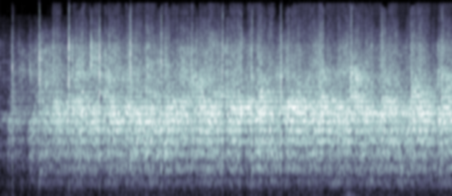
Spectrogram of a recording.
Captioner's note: audience applauding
